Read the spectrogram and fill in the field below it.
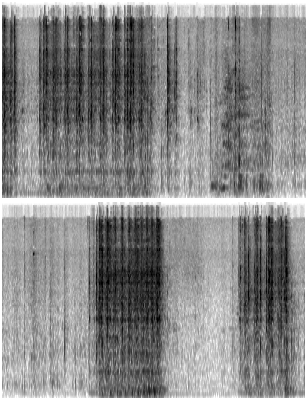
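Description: A domestic sewing machine stitches a fabric handbag in loud rapid bursts, running a few seconds, pausing, then starting again, with a person talking quietly between runs.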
